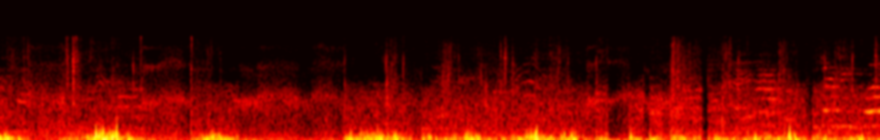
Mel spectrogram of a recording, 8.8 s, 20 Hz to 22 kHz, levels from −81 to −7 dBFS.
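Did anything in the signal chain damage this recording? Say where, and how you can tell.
Yes. Call processing at the sender is likely at fault: sound dropped by the voice detector at 0.29–0.65, 1.43–1.91, 2.39–3.44, 4.13–4.22 and 4.97–5.00 s. The sound gives way to steady synthetic noise. On a spectrogram the real texture turns into a flat, featureless band.

From 5.87 to 6.71 s the sound is chopped by the voice detector, again likely switching on and off repeatedly, with about 450 ms replaced by comfort noise. The waveform shows real bursts alternating with uniform low-level fill.

At the network stage there are bursts of packet loss at 7.01–7.10 and 8.06–8.15 s, each losing about 60 ms. Concealment held the last sound and let it fade before the sound resumed further on. This appears as smeared, decaying stripes. G.722 coding above it leaves nothing over 8 kHz.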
